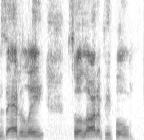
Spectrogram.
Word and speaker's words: Adelai: Or See if you can write the pronunciation and cuz I want to say it right. My name is Adelay.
